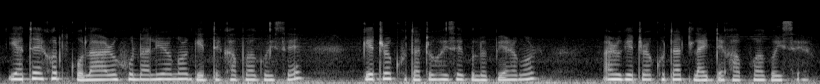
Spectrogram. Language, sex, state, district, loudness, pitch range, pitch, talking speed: Assamese, female, Assam, Kamrup Metropolitan, -16 LUFS, 210-235 Hz, 220 Hz, 160 wpm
